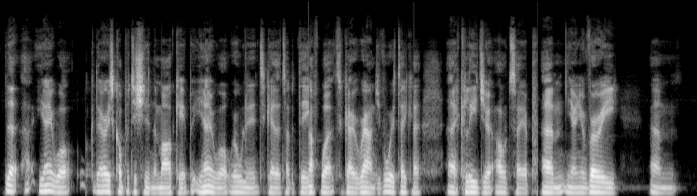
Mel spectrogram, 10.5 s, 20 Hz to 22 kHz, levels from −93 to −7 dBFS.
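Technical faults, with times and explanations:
1.28 s, 4.62 s, 6.20 s and 8.06 s: damaged data in a compressed stream. Each event is a brief chirp or blip: before "there is competition in", between "it together type of" and "work to go around", and after "collegiate I would say". Corrupted bytes are misread by the decoder. It loses frame sync until the next header.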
